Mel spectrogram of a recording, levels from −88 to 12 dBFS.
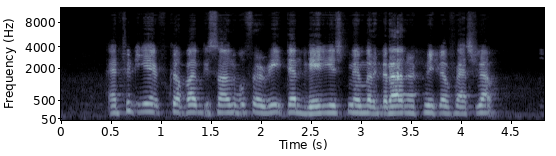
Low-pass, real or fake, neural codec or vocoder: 10.8 kHz; fake; codec, 24 kHz, 0.9 kbps, WavTokenizer, medium music audio release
